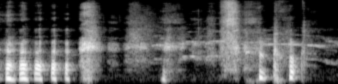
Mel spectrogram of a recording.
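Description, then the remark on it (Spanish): A rooster crows, opening with a quick series of sharp clucking notes before drawing out into a long, loud call, then ending with a few more short bursts. “Hay un gallo aquí haciendo el gallo.”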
